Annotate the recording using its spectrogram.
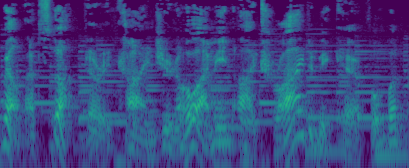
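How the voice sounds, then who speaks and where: A man's voice: fairly low pitch, wildly swooping pitch, normal speed, over loud music. A man playing a fussy, absent-minded British doctor and inventor in a comedy radio play, blustering and full of hesitations. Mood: dithering.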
